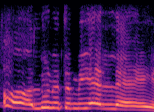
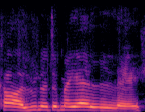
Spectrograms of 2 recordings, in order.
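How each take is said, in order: First: High, loud, slow Italian grandmother voice. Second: Put-on terrible Italian accent. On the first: Retold or imitated. Italian grandmother greeting the honeymooners, high and delighted. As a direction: gush it like a delighted Italian nonna. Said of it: "they'd be like". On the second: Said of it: "terrible accent, I'm sure".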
